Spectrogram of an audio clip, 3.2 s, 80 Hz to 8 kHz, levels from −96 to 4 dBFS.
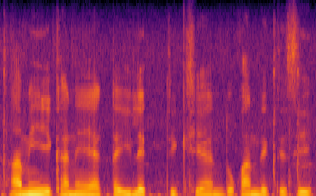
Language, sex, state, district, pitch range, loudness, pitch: Bengali, male, West Bengal, Alipurduar, 100-110 Hz, -18 LUFS, 105 Hz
